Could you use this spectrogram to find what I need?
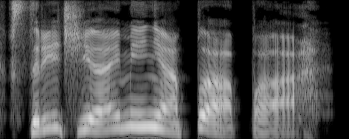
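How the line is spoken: Full-voiced shout. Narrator (Russian): Никита закричал во весь голос

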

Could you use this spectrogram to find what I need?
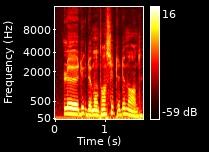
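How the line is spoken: Plain. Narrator (French): me dit-il

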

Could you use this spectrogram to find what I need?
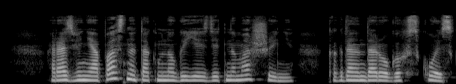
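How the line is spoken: Plain. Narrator (Russian): сказала я

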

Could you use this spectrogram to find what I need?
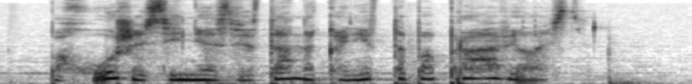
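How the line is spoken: Quiet. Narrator (Russian): песчаная буря тихо сказала

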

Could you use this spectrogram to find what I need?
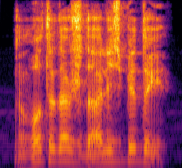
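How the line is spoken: Gloomy. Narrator (Russian): мрачно сказал Великанов

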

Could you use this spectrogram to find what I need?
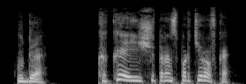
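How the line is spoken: Exclaiming. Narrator (Russian): воскликнул я

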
